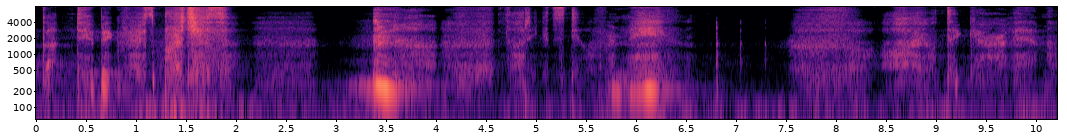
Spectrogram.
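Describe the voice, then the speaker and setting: A woman's voice: medium pitch, a little mellow, exaggerated voice. Woman acting a wounded, whispering vampire seductress. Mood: scornful, vengeful. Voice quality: breathy, husky whisper. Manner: slow, teasing, haughty, with theatrical pauses. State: weakened, wounded, laboured breathing. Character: ancient flirtatious female vampire thief, haughty and vengeful. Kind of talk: whispered ASMR audio roleplay.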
